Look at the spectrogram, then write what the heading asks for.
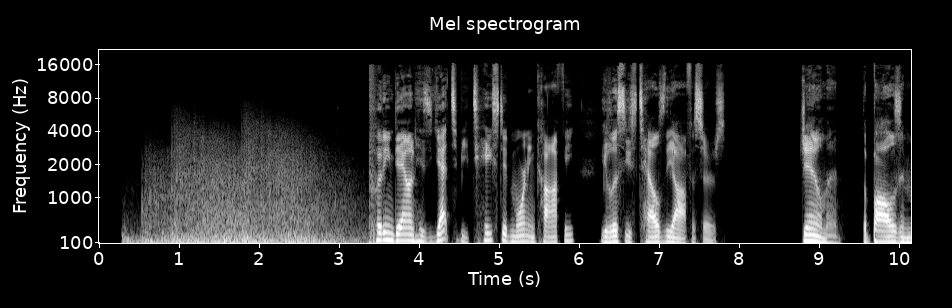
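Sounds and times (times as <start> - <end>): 
artillery guns firing during a Civil War battle: 0.3 - 3.5
speech: 3.4 - 7.9, 8.8 - 10.1.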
